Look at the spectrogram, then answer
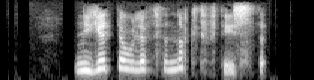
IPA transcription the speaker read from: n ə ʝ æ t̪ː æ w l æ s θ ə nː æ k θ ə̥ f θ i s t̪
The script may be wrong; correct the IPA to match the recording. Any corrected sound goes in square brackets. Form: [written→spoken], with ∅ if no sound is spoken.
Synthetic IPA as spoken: n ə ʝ æ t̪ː æ w l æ [s→f] θ ə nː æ k θ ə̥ f θ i s t̪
